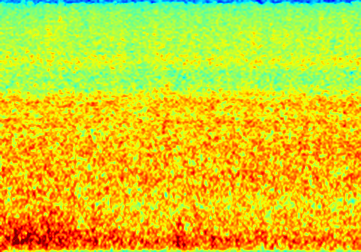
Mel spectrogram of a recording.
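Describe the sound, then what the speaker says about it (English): Steady rain pours down outside a half-built garage on a Sunday morning, a dense, even hiss that fills the space without pause. "And the rain is coming down."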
